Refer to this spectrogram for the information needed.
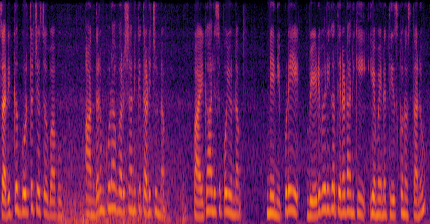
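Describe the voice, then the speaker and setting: A woman's voice: fairly high pitch, a little fast, slight background noise, lightly acted. A woman voicing a kind, selfless young daughter-in-law in a storybook tale, earnest and respectful. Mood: kind, obliging. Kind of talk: storybook character dialogue.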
